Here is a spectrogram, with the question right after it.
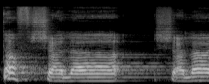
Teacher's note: یہاں پر الف مدہ ہے، 1 الف کے برابر کھینچ کر پڑھیں گے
